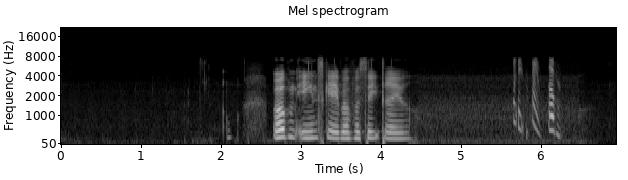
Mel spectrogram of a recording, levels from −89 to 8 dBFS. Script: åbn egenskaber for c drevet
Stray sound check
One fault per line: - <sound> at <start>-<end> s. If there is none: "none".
- chirp at 5.7-6.3 s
